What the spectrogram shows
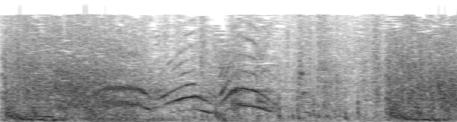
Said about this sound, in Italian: Sta fermo, ti sparo!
